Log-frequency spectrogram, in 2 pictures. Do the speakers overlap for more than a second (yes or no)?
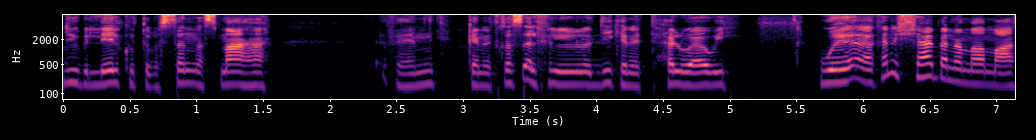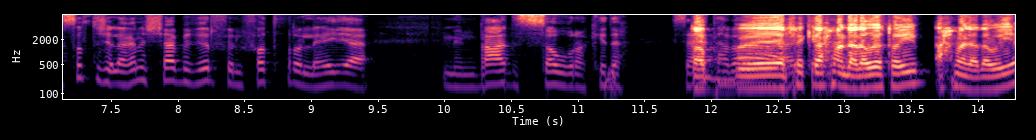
yes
